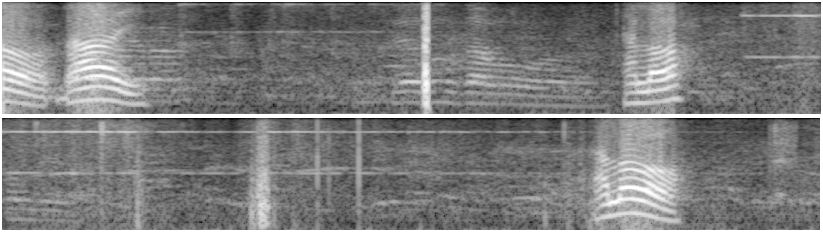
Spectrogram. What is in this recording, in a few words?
Auto Call Record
